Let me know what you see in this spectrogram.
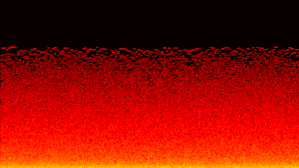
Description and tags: A flight noise generated from white noise.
